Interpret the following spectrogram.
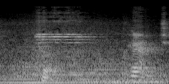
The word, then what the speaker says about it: quench: Đó, thì chúng ta đọc là E là E, giống chữ E là E là N, và chúng ta đọc là gì ạ? Quench.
